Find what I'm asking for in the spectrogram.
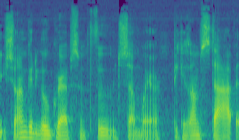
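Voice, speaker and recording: A man puts on a raspy character voice in a Boston accent, pitched fairly low. He talks at a very fast pace. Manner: mock-put-on accent.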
